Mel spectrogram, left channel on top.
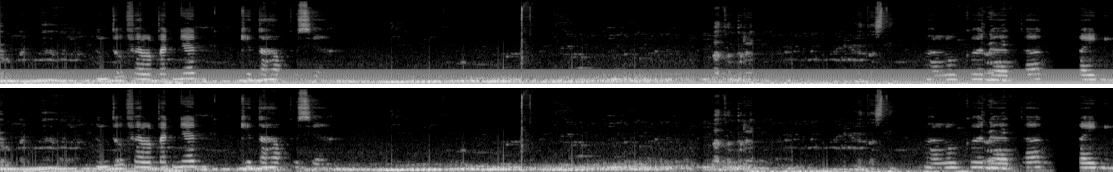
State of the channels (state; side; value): noise; left; hum, 6 dB below the sound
